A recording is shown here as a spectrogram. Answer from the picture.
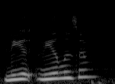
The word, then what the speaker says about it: nihilism: So that goes back to whenever this movie first came out and everyone was talking about, I don't know how to pronounce the word. Is it nihilism? – Nihilism.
